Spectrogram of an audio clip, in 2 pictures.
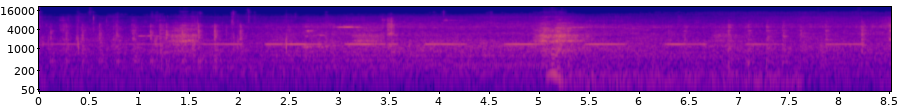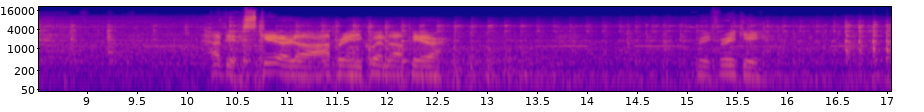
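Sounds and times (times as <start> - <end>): backup alarm beeping: 0.0 - 9.0
diesel machinery rumble: 0.0 - 17.0.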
